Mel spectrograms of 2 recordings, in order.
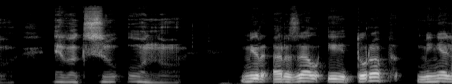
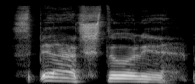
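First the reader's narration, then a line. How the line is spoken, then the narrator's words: Grumbled. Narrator (Russian): проворчал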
